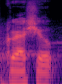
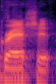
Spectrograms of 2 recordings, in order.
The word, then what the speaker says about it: Gratiot: So on October 12th, both Cam and I will be at the Gratiot Pub in Clinton Township. Okay. Is that how you And pronounce Gratiot.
